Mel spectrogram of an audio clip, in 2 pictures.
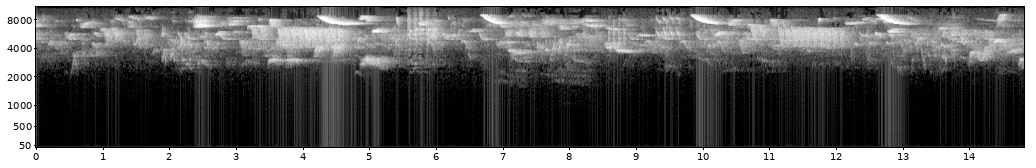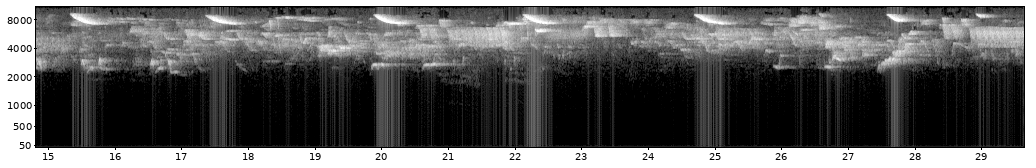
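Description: Faint, high birdsong: a short downward-slurred chirp repeats about every two and a half seconds over a steady chatter of other high chirps.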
